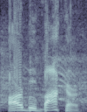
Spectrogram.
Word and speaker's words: Boubacar: and underneath is our boubacar hasana arbubakar is the correct pronunciation of her last name and she made sure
